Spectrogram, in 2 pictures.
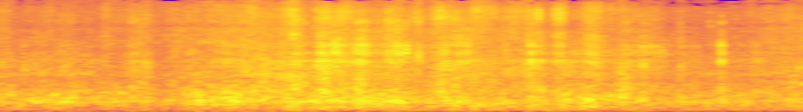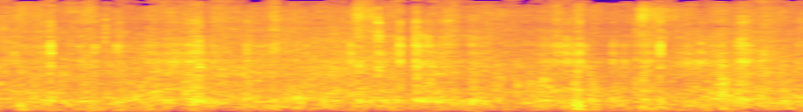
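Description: A paddle splashes into the water in steady strokes.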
